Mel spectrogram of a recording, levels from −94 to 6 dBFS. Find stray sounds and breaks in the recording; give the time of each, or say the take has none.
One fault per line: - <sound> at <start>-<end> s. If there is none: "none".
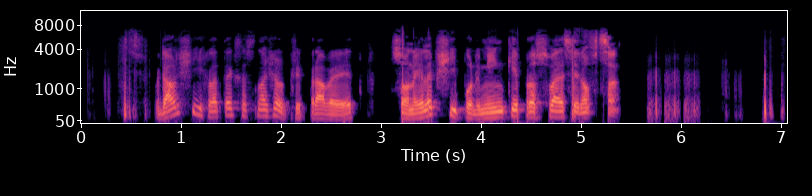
- laugh at 5.7-6.2 s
